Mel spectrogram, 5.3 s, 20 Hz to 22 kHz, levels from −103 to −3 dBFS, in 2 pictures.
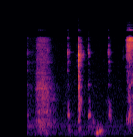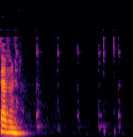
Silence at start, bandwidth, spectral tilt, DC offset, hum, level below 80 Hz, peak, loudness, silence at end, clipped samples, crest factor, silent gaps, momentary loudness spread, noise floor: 1.55 s; 9.4 kHz; -5.5 dB/octave; under 0.1%; none; -74 dBFS; -4 dBFS; -24 LUFS; 2.2 s; under 0.1%; 26 dB; none; 18 LU; -72 dBFS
